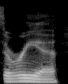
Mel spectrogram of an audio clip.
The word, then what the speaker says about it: Zaria: Now, I did tell you guys, I feel like Zaria, keep saying it wrong, it's Zaria, was very level headed.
